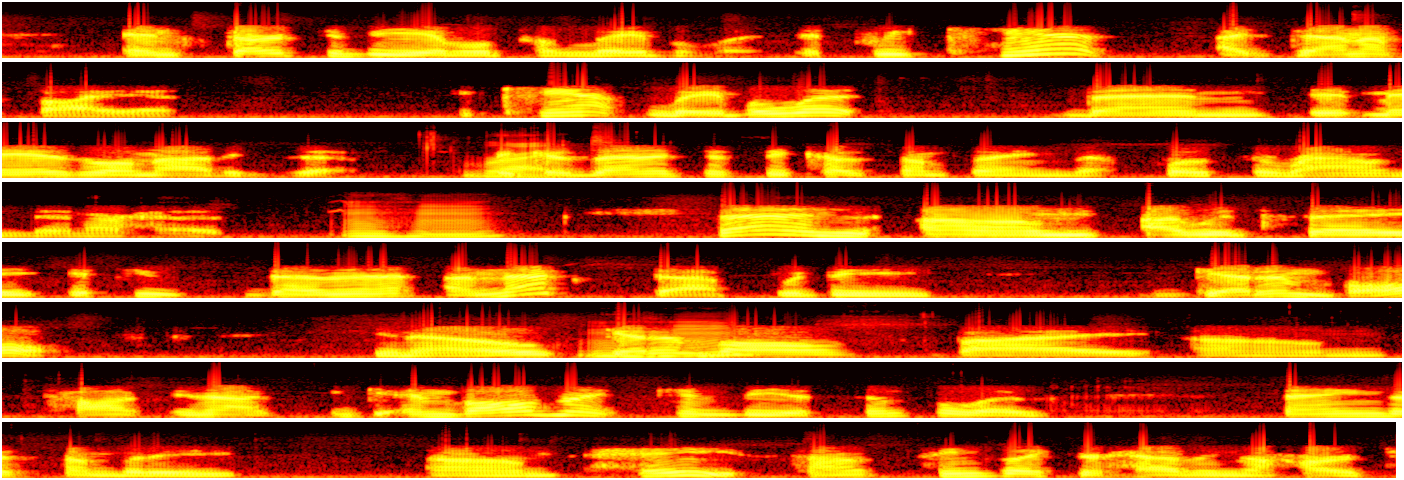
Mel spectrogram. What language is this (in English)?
English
